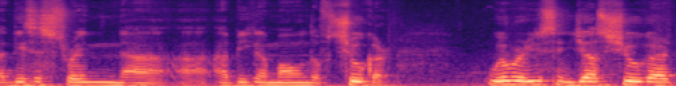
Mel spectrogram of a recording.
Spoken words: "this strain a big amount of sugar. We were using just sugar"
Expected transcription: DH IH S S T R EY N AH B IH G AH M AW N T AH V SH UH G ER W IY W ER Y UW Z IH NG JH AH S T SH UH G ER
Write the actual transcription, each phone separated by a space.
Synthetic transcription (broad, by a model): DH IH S S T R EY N AH B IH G AH M AW N T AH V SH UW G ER W IY W ER Y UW S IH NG JH AH S T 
